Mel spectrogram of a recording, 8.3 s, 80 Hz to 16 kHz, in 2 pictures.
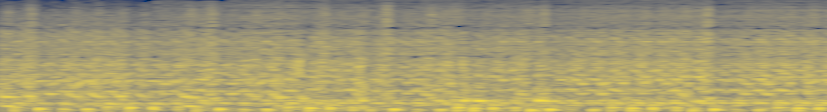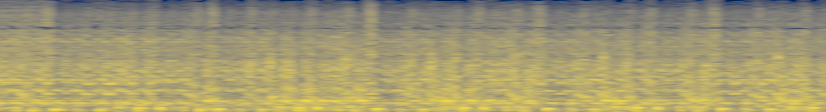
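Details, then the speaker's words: Ford F350 6.9L IDI diesel after injection pump replacement: starter turns the engine in a fast, steady chug for several seconds without catching, extended cranking while fuel lines are bled of air; starter then rested to cool. "oh okay let me let that starter cool down okay let's see if we can get her started"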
